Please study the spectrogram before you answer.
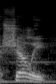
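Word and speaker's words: Sheele: was kind of neat to see because uh Shelly um and and that's how they pronounce it even though it even though it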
